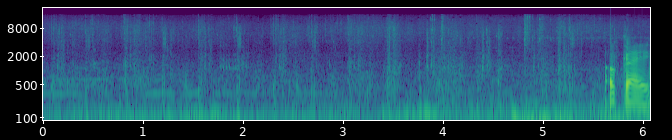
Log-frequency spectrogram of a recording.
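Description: Soft footsteps rustle through grass.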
